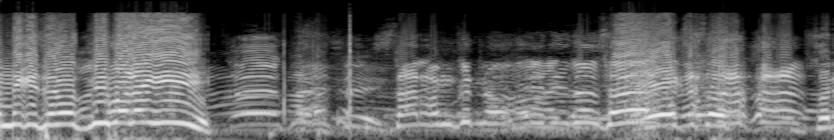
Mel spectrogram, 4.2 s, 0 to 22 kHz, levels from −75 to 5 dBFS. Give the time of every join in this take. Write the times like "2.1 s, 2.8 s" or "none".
none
